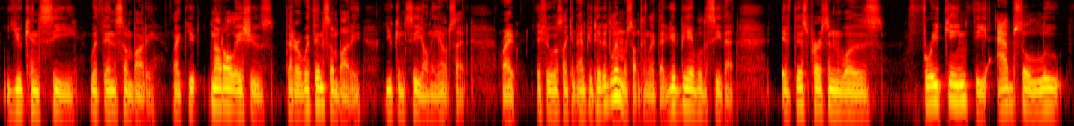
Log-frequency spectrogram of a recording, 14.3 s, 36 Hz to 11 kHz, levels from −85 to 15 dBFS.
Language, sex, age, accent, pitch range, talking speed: English, male, 20-39, American, 90-105 Hz, 185 wpm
